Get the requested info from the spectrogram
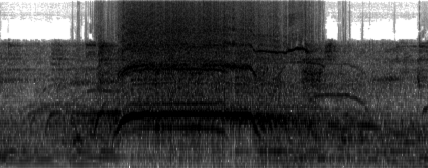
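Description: A live pop band playing, with an audience cheering and whooping over it; about a second and a half in, one long high cry rises, is held for about two seconds as the loudest sound, then falls away.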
